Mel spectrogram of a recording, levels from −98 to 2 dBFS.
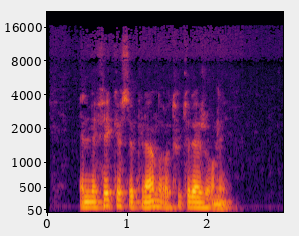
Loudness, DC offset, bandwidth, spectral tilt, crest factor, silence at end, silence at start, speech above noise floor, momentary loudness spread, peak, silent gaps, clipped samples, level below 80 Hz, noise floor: -20 LUFS; under 0.1%; 16.5 kHz; -8 dB/octave; 18 dB; 0.65 s; 0.4 s; 42 dB; 7 LU; -4 dBFS; none; under 0.1%; -46 dBFS; -61 dBFS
